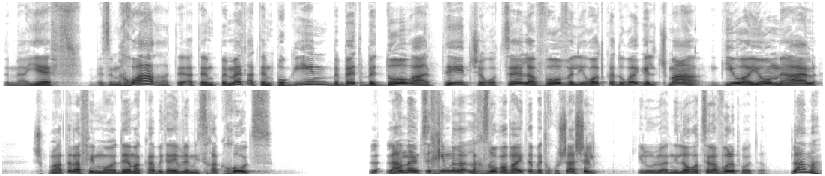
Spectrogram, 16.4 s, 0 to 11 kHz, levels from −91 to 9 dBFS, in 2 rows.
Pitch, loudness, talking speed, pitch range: 170 Hz, -15 LUFS, 155 wpm, 140-200 Hz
